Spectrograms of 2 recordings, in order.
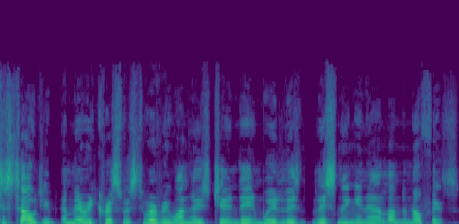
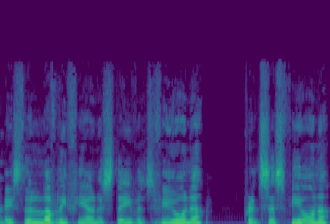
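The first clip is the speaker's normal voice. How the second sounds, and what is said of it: Poor put-on Scottish accent. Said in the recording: “Your accent's terrible. ... Your Scottish accent is awful.”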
